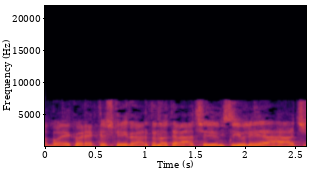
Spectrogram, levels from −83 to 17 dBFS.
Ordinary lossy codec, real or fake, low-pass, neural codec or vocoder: MP3, 32 kbps; fake; 7.2 kHz; codec, 44.1 kHz, 2.6 kbps, SNAC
